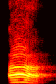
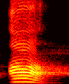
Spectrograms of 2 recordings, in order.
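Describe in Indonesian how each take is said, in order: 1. Vokal diucapkan kendur, mulut hampir tidak terbuka. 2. Vokal diucapkan dengan mulut terbuka lebar. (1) "Jangan cuman A" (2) "Kalau A berarti benar-benar harus dibuka"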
